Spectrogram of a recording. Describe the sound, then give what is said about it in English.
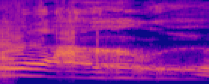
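A person's voice imitates an animal howl: one long, loud tone that holds steady and slowly sinks in pitch, with no other sounds around it. “And then there was a howl from the Lakota plains, the lodge filled with their sounds.”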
